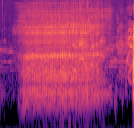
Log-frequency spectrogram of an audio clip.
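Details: Man asleep in a pitch-black camping hut in a Scottish forest, keeping others awake all night: a single long, rough, rattling snoring breath lasting nearly two seconds. Snoring.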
